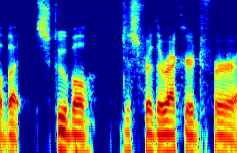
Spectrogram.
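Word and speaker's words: Skubal: next is this uh TK scoble uh not scoo ball like sco Ball but scoble just for the record for everybody in the universe TK scuel is how you say his name uh and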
